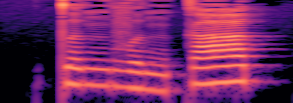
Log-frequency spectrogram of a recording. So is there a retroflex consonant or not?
no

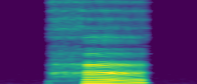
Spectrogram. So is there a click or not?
no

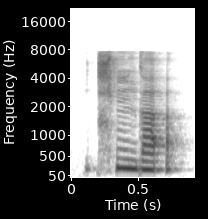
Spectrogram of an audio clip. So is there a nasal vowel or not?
yes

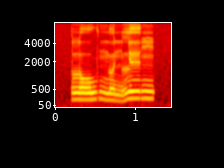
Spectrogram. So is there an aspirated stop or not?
no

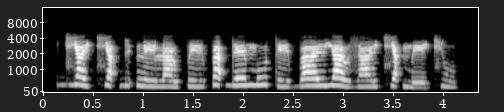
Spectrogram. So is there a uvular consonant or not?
no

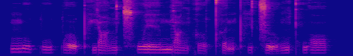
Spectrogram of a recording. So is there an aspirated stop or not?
yes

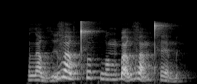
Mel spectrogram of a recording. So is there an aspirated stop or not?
yes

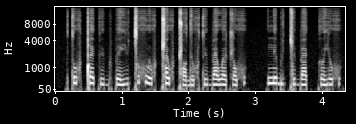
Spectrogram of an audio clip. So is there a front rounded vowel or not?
yes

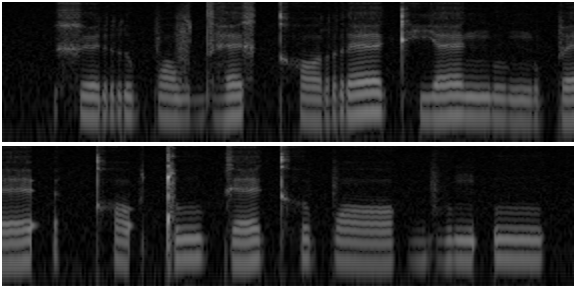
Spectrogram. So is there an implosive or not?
no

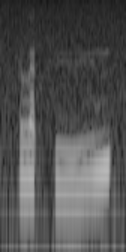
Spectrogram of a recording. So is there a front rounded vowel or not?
yes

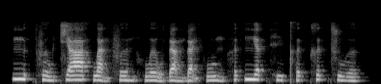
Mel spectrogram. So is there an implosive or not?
yes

